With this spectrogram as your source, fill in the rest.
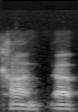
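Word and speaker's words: Cannes: uh it's spelled cnes like canes but it's pronounced Khan film festival so yeah yeah that's where I'm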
